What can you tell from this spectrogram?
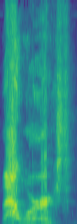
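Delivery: loud, high, incredulous exclamation; amazed outburst. Real, not acted. Gamer sees a silly trick succeed, shouted astonishment. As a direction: burst out in real surprise. Amazed that bat throw worked.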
